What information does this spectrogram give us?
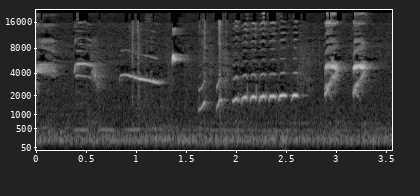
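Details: Actively singing orange-headed thrush, Cirebon, 2019: soft descending whistles, then a quick run of eight evenly spaced bright notes, ending with two loud, high, ringing chirps.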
